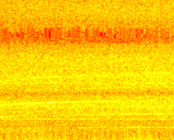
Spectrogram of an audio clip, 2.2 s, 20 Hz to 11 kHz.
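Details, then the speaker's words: PowerJack 12000 W low-frequency pure sine inverter, lid off, under heavy load, components measured 144–150°; thermostat sensor likely triggers fan around 150: steady airy rush with faint hum, no rattle or scrape; cooling fan running normally. "so i'm assuming when it gets a certain temperature that's going to cause the fan to come on"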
